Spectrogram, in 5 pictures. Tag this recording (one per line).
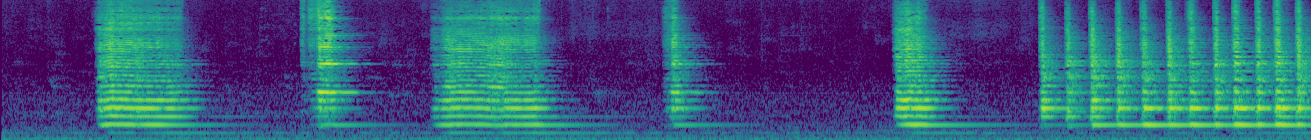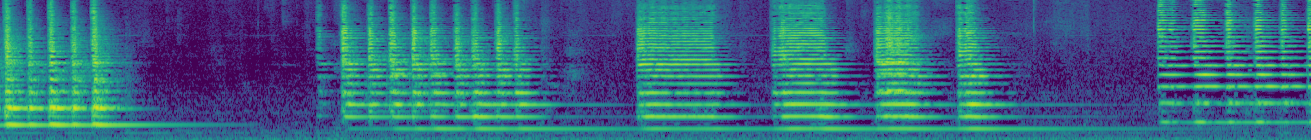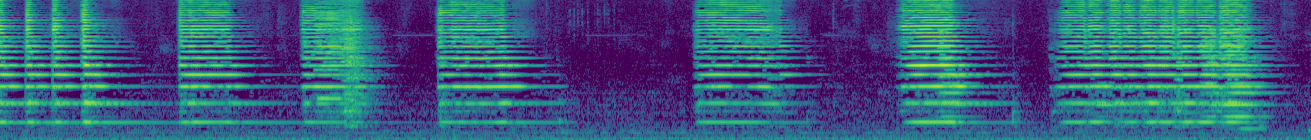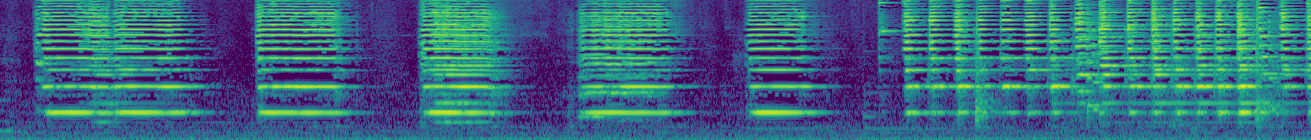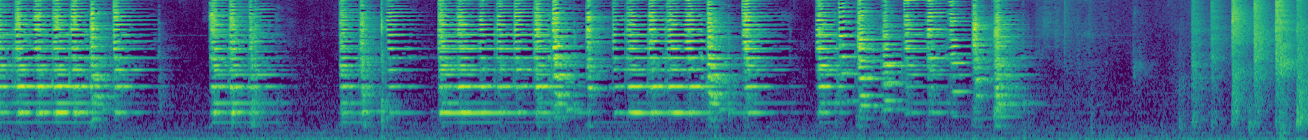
phrases
violin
